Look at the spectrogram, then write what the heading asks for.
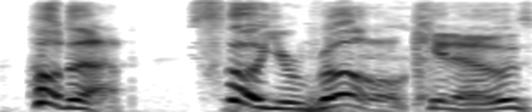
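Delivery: unhurried, cool, slow, high-set cool-guy voice. Retelling what President Mike says: cool President Mike voice. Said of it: "President Mike says, ... because he's very cool".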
